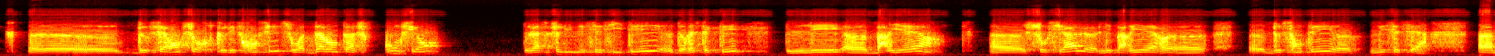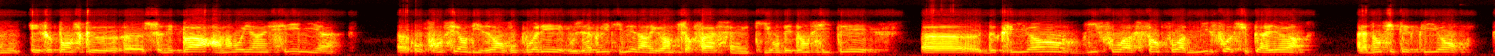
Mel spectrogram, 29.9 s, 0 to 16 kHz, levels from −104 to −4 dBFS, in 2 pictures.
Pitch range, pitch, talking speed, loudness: 115-135 Hz, 120 Hz, 150 wpm, -24 LUFS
